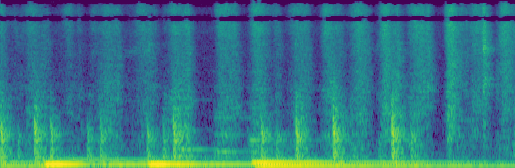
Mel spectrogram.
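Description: Background music with a bass line and a regular beat. Under it, a paintbrush rubs paint onto a stretched canvas.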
